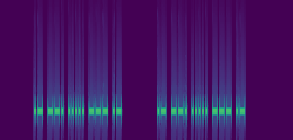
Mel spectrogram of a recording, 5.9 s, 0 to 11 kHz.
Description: Morse code, heard as a keyed tone, about 36 wpm, 700 Hz. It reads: AG5OA AG5OA
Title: USA Call Signs - 5 Characters - Repeated 2x - 35wpm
